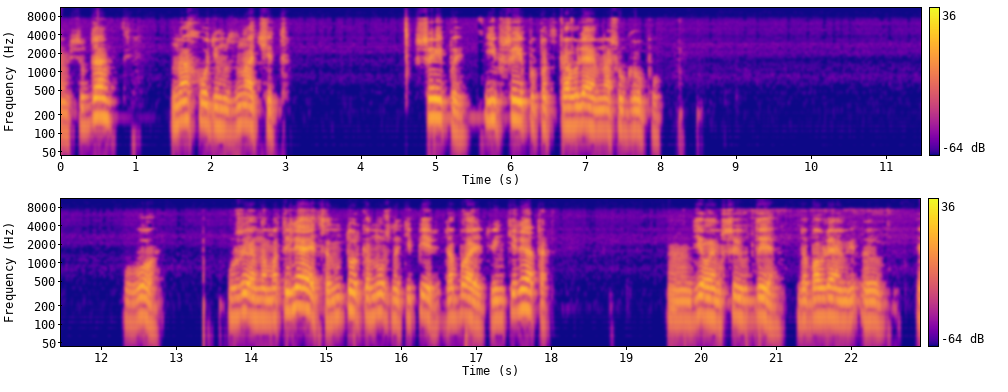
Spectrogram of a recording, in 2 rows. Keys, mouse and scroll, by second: 5.8-7.1 drag, 8.3 space, 13.4 space, 14.3 middle click, 17.9 click, 20.8 shift+d, 22.6-22.9 drag.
